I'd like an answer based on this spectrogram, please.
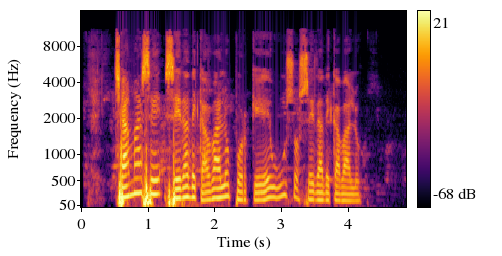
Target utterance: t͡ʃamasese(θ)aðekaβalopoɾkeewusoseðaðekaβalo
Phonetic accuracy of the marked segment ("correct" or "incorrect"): incorrect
